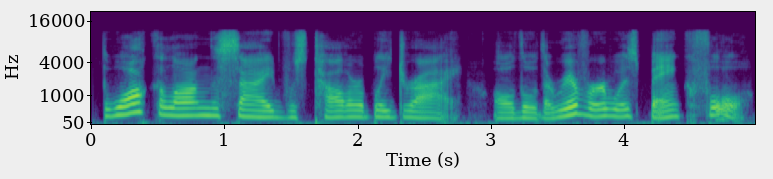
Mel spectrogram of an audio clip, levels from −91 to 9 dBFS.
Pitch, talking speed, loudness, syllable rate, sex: 200 Hz, 170 wpm, -19 LUFS, 4.4 syllables/s, female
